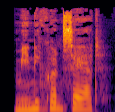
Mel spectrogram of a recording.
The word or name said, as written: mindekoncert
